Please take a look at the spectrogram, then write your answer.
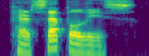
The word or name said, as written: Persepolis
